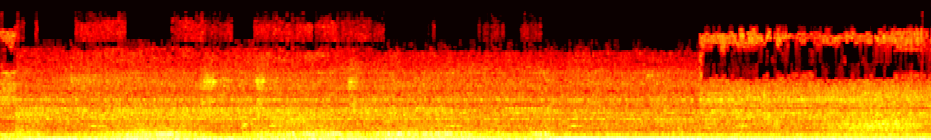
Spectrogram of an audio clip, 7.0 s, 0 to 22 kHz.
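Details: Steady loud whooshing hum with a constant tone, like a suction fan, from a smoke evacuator running during a numbed CO2 laser facial resurfacing treatment on a woman with a history of melasma.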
